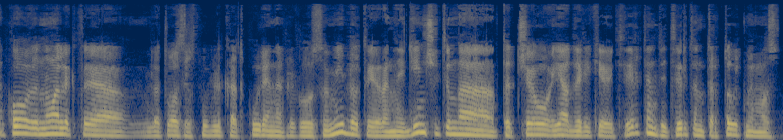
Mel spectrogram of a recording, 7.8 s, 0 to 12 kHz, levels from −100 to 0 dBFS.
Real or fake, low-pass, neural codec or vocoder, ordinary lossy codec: fake; 10.8 kHz; codec, 44.1 kHz, 2.6 kbps, SNAC; AAC, 32 kbps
